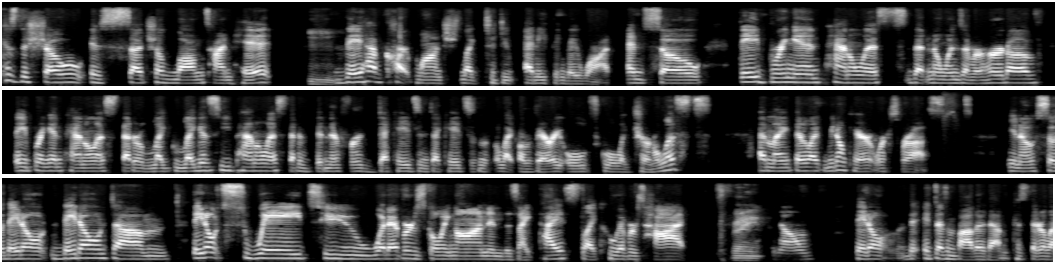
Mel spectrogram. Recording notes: sat down with me over Zoom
